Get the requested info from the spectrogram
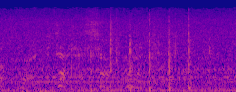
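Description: Faint, distant voice with short murmured sounds, over a steady low hum. A quick run of about five sharp clicks comes in the second half.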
